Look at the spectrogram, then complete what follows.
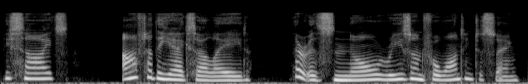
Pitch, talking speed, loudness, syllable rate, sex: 225 Hz, 160 wpm, -15 LUFS, 5.0 syllables/s, female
